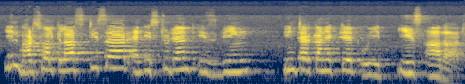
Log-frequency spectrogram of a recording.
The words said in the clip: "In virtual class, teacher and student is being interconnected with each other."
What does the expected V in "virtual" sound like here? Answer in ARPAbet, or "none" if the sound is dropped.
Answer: B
